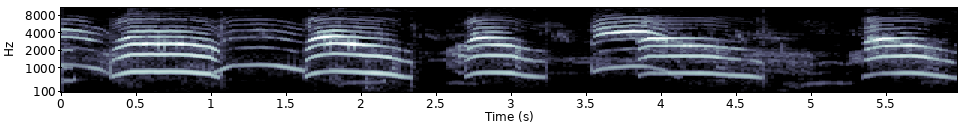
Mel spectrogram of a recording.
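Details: Domestic cats meowing in a compilation: loud drawn-out harmonic meows, each rising then falling, about five in six seconds with short gaps between.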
